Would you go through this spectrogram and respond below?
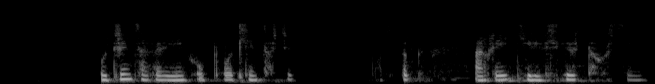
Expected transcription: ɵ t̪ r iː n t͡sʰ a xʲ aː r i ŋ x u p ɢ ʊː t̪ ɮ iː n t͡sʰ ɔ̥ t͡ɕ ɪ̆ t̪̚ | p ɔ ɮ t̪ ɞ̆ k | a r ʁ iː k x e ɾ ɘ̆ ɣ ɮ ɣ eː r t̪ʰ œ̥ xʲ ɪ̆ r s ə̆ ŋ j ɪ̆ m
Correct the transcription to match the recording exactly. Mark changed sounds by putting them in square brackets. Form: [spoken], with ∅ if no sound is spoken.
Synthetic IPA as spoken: ɵ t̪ r iː n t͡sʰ a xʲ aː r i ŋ x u p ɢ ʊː t̪ ɮ iː n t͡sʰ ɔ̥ t͡ɕ ɪ̆ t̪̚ | p ɔ ɮ t̪ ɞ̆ k | a r ʁ iː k x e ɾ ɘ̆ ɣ ɮ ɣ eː r t̪ʰ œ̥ xʲ ɪ̆ r s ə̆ ŋ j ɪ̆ m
